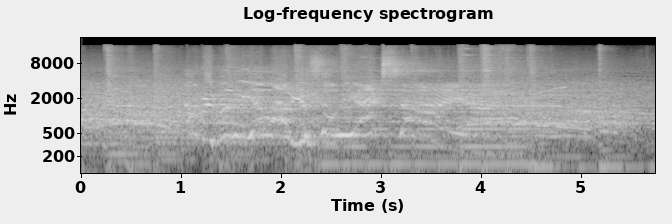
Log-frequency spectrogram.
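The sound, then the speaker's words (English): A large concert crowd in Minneapolis yells out their zodiac signs all at once, a dense roar of overlapping shouts and whoops that stays loud and steady for several seconds before easing slightly. “Everybody yell out your zodiac sign.”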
